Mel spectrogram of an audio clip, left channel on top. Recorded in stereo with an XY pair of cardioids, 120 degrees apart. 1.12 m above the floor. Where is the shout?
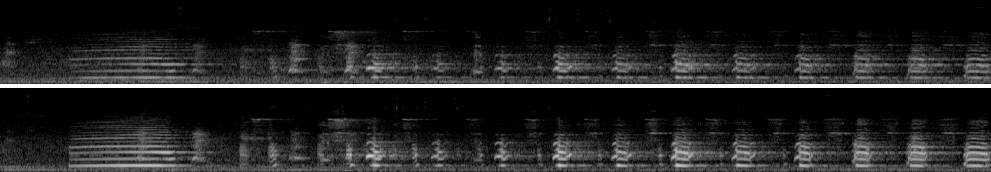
55° right, 0.9 m.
